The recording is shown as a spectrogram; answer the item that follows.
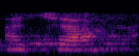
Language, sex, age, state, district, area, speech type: Odia, female, 18-30, Odisha, Jajpur, rural, conversation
